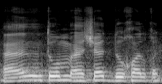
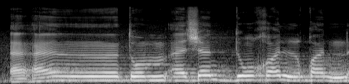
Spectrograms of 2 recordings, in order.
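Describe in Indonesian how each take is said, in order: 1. Dimulai dengan satu hamzah. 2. Dimulai dengan dua hamzah yang jelas terpisah. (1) "jangan dibaca" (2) "dibaca dua-duanya dengan jelas"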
